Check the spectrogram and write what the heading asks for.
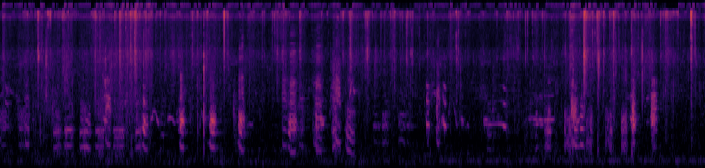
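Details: Roosters and hens on a chicken farm: a dense, busy chorus of short overlapping clucks and squawks from many birds, calling in rapid, irregular bursts, with a low steady hum joining the background partway through.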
